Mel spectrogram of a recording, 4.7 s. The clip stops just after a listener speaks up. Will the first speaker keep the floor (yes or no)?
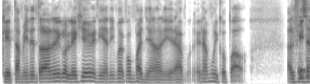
no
